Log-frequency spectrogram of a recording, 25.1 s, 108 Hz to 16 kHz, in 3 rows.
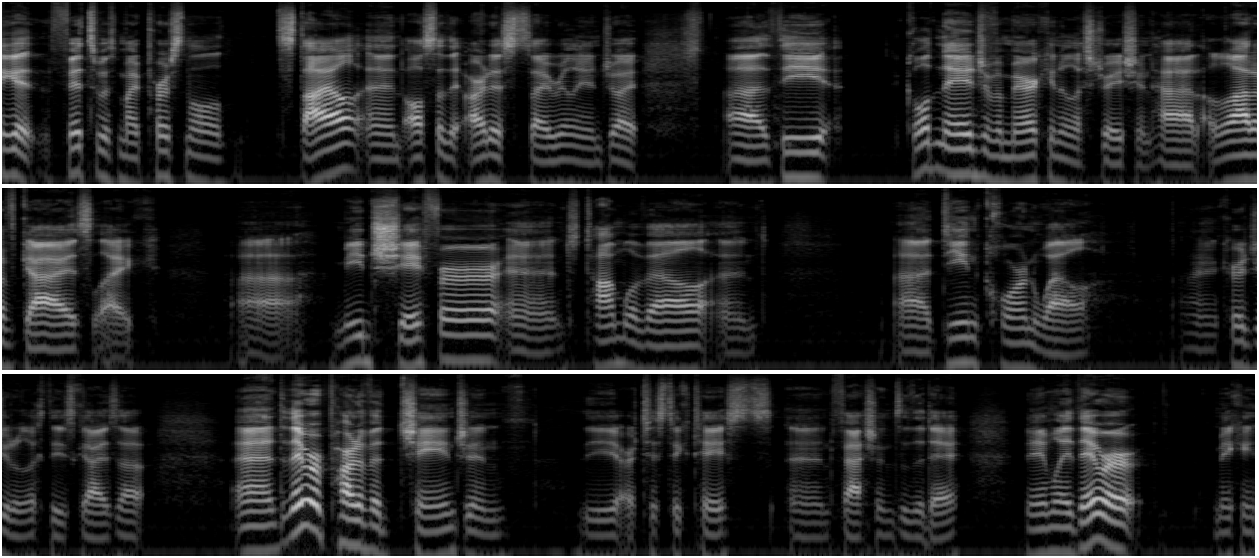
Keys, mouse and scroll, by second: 0.6 click, 1.0 click, 1.4 click, 1.7 click, 2.0 click, 2.5 click, 3.0 click, 4.2 alt+click, 4.4 click, 6.0 click, 6.4 click, 7.2 click, 8.1 alt+click, 8.3 alt+click, 9.0 click, 11.4 click, 12.0 alt+click, 12.7 click, 13.2 alt+click, 14.0 click, 14.6 click, 15.4 click, 16.0 alt+click, 17.9 click, 18.7 alt+click, 19.9 click, 21.1 click, 21.9 alt+click, 22.4 alt+click, 23.8 click, 24.4 alt+click.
